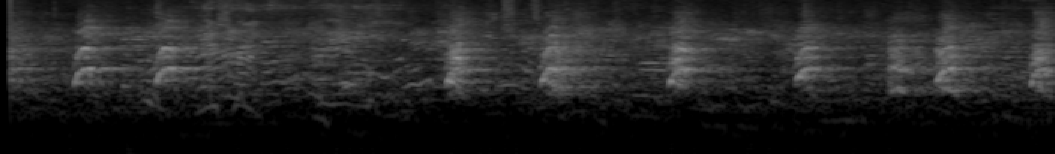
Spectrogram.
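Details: Clumber Spaniel running a qualifying Excellent Standard agility course at a club trial in Dexter, Michigan, in November; repeated short, bright barks roughly every half second to second, with faint voices behind.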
